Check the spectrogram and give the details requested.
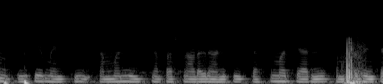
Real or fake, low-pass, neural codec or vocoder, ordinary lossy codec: real; 3.6 kHz; none; none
